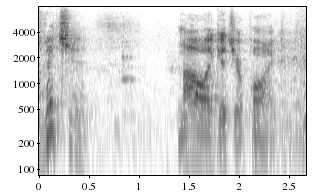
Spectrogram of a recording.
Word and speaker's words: Richards: You said Rickards! I don't get your point, Murr. Her name is Richards.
